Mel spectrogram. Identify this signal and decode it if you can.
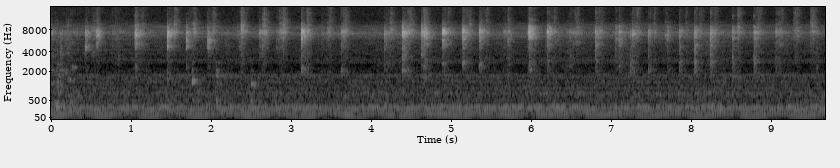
The noise of a restroom. There is no code.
